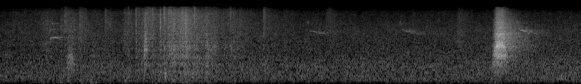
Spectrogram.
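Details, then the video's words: Wild Japanese serow in Japan in mid-September 2012, curious, approaching on a trail beside a mountain stream and trading harsh snorts with a person as a hostile greeting or intimidation. Rasping, noisy bursts around two seconds, then one sharp, loud snort near the end. Faint rustling behind. "Communication with Japanese Serow ニホンカモシカと鼻息で鳴き交わしてみる"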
